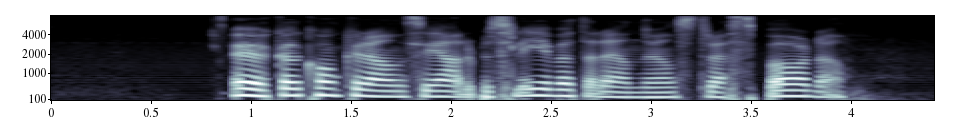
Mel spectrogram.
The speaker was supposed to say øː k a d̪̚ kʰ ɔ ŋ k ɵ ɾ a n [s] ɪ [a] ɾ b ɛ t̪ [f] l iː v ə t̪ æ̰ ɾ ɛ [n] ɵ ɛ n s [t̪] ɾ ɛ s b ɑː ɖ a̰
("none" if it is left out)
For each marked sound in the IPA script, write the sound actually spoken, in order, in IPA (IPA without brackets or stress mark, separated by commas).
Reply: s, a, s, nː, t̪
